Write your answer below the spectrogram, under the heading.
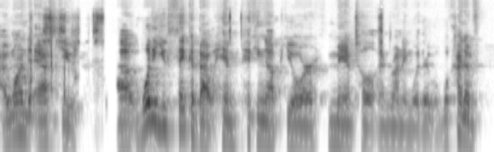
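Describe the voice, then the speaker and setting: A man with fairly low pitch at a moderate pace, an unremarkable speaking voice. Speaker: podcast host. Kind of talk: interview.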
